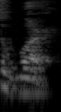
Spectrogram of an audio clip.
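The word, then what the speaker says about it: were: कुछ लोग इसको वेयर प्रोनाउंस करते हैं, गलत करते हैं, इट्स वर्ड, राइट।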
